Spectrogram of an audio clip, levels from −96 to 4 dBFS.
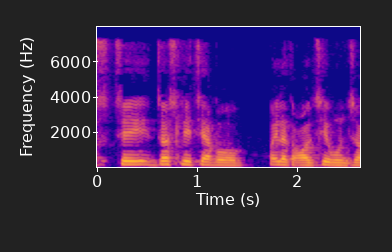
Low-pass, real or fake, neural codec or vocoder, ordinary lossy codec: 7.2 kHz; real; none; MP3, 48 kbps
